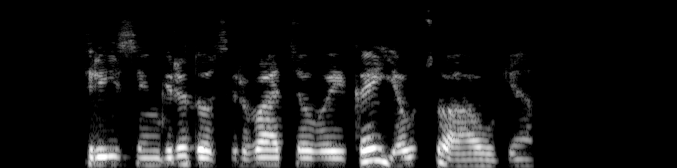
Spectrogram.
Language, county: Lithuanian, Panevėžys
